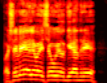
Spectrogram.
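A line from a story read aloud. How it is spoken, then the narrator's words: Barked. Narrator (Russian): рявкнул он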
